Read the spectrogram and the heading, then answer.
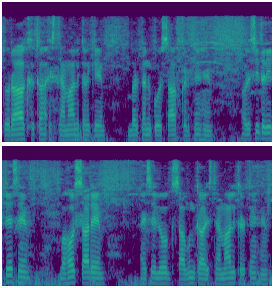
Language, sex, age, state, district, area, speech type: Urdu, male, 18-30, Bihar, Saharsa, rural, spontaneous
